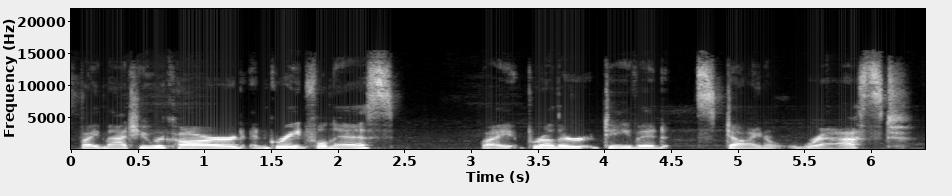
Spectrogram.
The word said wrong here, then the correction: Steindl-Rast: I just did not pronounce his name properly. Those are really good. Matthew Ricard is a Buddhist monk. David Steindl-Rast is a Benedictine monk.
